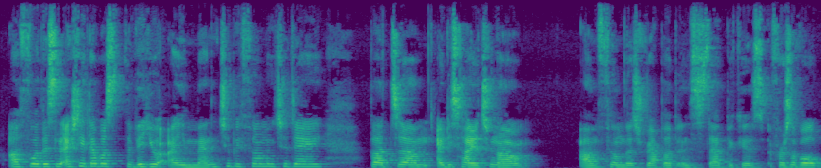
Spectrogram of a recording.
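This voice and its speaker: Hoarse woman rambling in a roomy space. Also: mid-range voice, mellow. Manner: rambling, full of "like" and "um" fillers. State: hoarse, voice sounding deep and raspy. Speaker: book vlogger. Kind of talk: casual monthly reading wrap-up chat. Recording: roomy echo.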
